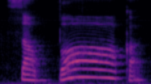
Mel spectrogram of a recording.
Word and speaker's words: собака: Собака. Ударение падает на второй слог.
